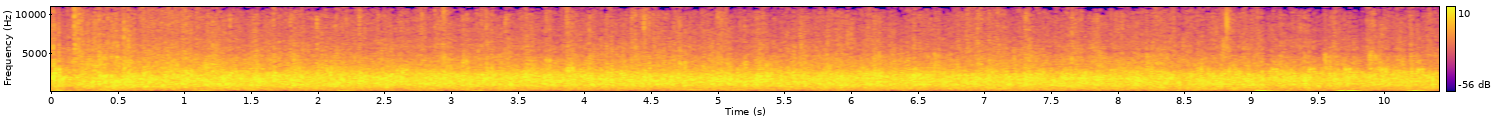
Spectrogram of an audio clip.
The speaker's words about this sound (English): Thank you so much, everyone, for coming tonight. And one more round of applause, please, for Nikky, Finney, and Lynn Hejinian.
